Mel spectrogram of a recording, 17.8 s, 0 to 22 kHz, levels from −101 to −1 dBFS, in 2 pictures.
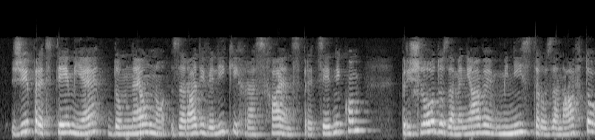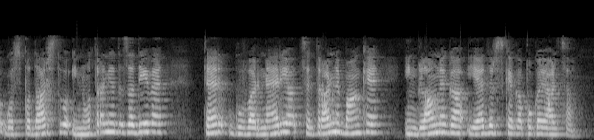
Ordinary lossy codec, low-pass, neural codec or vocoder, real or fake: AAC, 32 kbps; 7.2 kHz; none; real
